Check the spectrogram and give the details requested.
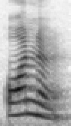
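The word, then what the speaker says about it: honour: साई यहां आते हैं एच साइलेंट है ऑनर ऑनर ऑनर पढ़ते हैं साइलेंट है और ऑनर की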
